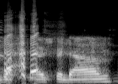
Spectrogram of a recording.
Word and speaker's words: Notre Dame: English people are going to hate me pronouncing it that way, but I am going to use the American pronunciation. But instead of Notre Dame.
